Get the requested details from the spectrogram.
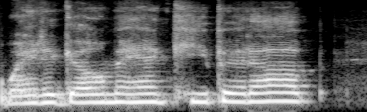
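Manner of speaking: put-on high, drawn-out, stretched-long yelled cheer. Runner retelling a motorcyclist shouting at him mid-run, retelling a yelled cheer. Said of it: "he's like yelling at me like".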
